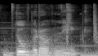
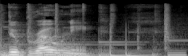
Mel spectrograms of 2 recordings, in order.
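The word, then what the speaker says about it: Dubrovnik: number six is duik you should pronounce it duik not duonic every time I travel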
